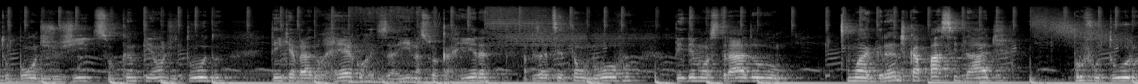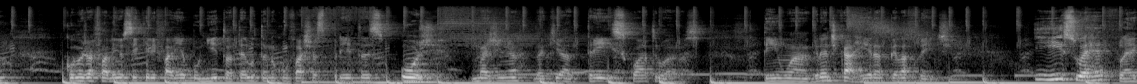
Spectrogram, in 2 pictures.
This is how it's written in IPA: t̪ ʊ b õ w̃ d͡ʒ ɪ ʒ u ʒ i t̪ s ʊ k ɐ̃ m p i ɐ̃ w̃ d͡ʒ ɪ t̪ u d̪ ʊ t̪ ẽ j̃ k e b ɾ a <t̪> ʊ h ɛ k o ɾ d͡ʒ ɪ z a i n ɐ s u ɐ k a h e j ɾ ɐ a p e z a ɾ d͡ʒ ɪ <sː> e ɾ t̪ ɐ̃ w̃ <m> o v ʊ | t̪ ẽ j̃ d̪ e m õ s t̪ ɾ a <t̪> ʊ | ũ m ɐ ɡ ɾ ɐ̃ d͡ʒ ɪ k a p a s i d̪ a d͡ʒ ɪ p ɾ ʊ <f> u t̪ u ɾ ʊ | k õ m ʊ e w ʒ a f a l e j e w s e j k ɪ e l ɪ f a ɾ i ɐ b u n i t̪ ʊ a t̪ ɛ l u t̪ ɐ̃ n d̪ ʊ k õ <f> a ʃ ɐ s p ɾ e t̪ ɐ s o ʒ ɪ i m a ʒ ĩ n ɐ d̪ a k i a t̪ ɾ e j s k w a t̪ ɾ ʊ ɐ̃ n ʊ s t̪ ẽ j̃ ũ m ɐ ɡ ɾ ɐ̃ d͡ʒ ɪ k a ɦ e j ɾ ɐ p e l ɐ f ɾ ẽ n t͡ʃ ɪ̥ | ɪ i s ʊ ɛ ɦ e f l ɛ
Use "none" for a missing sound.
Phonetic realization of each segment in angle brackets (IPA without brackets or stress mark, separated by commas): d̪, s, n, d̪, f, f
